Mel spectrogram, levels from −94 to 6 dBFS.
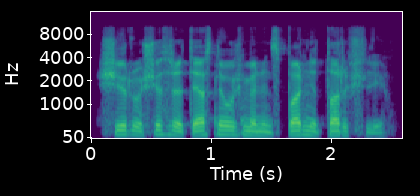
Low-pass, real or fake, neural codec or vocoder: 9.9 kHz; real; none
